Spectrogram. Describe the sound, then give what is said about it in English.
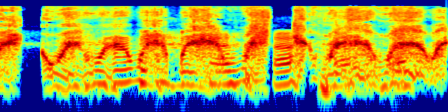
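A person does a Donald Duck voice impression, squawking out a rapid, raspy stream of angry quacking sounds, loud, with almost no pauses over a couple of seconds. “That Your baby loves my Donald Duck impression.”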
